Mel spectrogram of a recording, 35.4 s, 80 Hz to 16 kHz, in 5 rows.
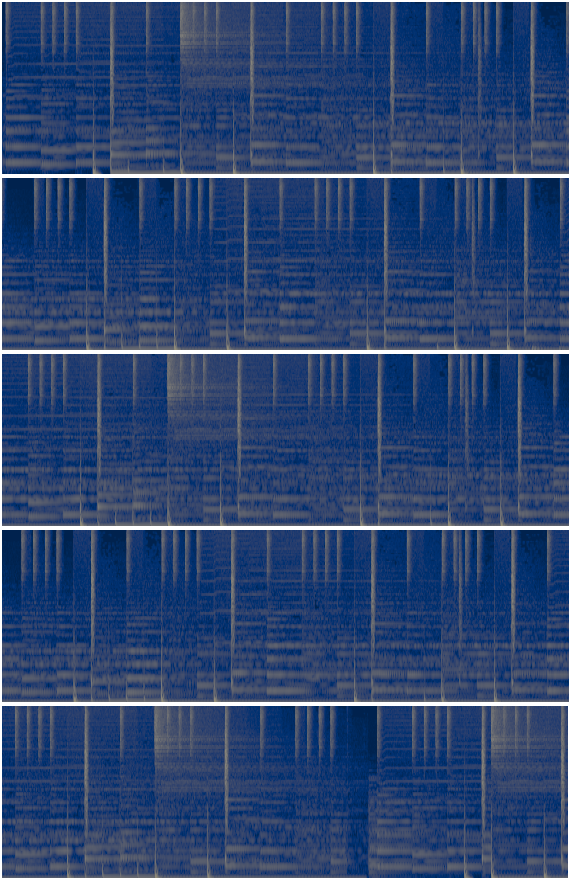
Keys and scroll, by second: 0.5 ctrl+s, 18.4 ctrl+s, 32.2 ctrl+z.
